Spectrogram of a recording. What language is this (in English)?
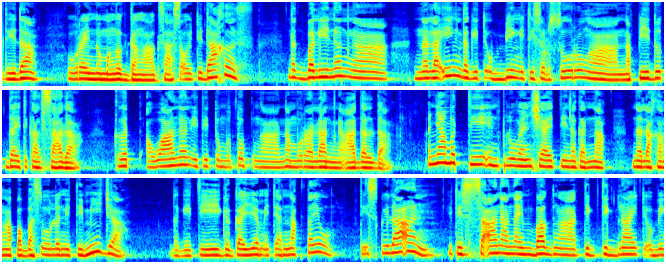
Filipino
